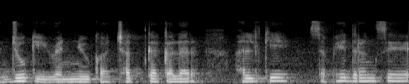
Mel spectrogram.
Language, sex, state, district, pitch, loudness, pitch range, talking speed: Hindi, male, Uttar Pradesh, Lucknow, 135 Hz, -17 LUFS, 120-150 Hz, 160 wpm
